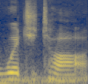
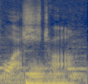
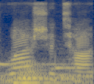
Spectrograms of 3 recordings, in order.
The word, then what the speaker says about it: Ouachita: for Washita Baptist University back in Texas everybody pronounces it Wichita but really it's Ouachita Washington how would you pronounce it it's Ouachita Baptist University get it right it's Ouachita people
